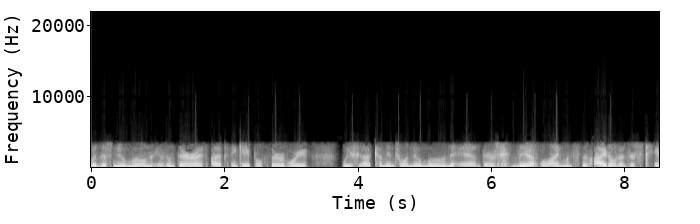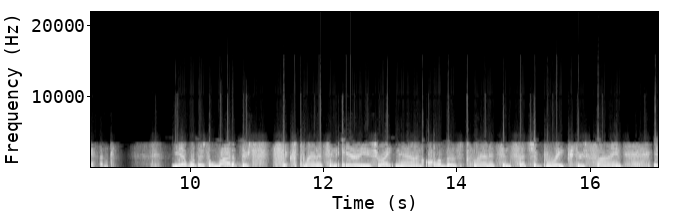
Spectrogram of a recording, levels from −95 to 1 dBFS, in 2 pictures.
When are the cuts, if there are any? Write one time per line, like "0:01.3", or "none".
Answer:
0:10.6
